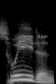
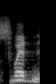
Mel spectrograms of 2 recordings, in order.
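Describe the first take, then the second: First: "Sweden" said as Swee-den, higher pitched; "Sweden" with first vowel as in sweet; long EE in Sweden. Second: "Sweden" said as Swedden, higher pitched; "Sweden" rhyming with leaden; short E in Sweden. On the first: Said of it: "it's Sweden". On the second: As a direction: give "Sweden" a short eh, as in bed. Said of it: "It's not Sweden". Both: Shown as a demonstration.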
